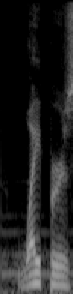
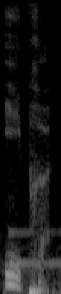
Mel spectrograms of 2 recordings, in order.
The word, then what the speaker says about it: Ypres: Let's delve into the trench newspapers, like the famous Wipers Times, named for the British soldiers' mispronunciation of Ypres.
